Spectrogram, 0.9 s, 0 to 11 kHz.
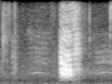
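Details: An 11-month-old Pomeranian that barks at people approaching or pointing at it and ignores commands to stop, during a training session in Thailand; one short, sharp, high bark over quiet background hum.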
